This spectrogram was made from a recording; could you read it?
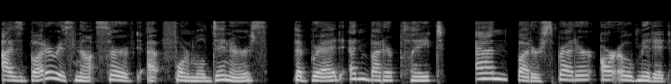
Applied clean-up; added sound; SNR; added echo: none; none; none; none.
